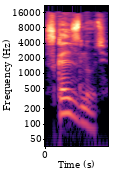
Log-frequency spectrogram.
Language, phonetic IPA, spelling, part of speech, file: Russian, [skɐlʲzˈnutʲ], скользнуть, verb, Ru-скользнуть.ogg
- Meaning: 1. to slide, to slip 2. to glide 3. to float 4. to sneak (into, by) 5. to graze [with по (po, + dative) ‘someone/something’] (of a bullet)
